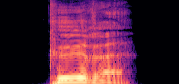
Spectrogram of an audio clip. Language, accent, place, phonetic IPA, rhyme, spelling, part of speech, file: German, Germany, Berlin, [ˈkøːʁə], -øːʁə, köre, verb, De-köre.ogg
- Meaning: first/third-person singular subjunctive II of kiesen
